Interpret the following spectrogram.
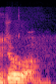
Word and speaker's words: Maduro: Maduro. Mhm. A lot of people was upset when he napped Nicolas Maduro and brought him to the United States.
